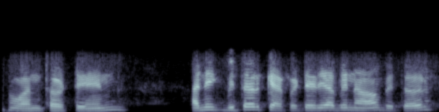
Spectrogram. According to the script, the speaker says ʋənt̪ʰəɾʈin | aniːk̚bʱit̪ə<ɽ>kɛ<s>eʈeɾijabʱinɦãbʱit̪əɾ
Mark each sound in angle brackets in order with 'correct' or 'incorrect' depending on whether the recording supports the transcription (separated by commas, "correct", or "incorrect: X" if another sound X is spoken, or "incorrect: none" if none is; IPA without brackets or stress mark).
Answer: incorrect: ɾ, incorrect: f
